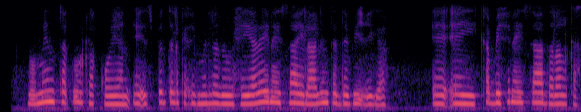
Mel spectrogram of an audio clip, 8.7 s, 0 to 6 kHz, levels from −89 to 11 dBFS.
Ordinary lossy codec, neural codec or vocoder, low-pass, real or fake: none; none; 5.4 kHz; real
